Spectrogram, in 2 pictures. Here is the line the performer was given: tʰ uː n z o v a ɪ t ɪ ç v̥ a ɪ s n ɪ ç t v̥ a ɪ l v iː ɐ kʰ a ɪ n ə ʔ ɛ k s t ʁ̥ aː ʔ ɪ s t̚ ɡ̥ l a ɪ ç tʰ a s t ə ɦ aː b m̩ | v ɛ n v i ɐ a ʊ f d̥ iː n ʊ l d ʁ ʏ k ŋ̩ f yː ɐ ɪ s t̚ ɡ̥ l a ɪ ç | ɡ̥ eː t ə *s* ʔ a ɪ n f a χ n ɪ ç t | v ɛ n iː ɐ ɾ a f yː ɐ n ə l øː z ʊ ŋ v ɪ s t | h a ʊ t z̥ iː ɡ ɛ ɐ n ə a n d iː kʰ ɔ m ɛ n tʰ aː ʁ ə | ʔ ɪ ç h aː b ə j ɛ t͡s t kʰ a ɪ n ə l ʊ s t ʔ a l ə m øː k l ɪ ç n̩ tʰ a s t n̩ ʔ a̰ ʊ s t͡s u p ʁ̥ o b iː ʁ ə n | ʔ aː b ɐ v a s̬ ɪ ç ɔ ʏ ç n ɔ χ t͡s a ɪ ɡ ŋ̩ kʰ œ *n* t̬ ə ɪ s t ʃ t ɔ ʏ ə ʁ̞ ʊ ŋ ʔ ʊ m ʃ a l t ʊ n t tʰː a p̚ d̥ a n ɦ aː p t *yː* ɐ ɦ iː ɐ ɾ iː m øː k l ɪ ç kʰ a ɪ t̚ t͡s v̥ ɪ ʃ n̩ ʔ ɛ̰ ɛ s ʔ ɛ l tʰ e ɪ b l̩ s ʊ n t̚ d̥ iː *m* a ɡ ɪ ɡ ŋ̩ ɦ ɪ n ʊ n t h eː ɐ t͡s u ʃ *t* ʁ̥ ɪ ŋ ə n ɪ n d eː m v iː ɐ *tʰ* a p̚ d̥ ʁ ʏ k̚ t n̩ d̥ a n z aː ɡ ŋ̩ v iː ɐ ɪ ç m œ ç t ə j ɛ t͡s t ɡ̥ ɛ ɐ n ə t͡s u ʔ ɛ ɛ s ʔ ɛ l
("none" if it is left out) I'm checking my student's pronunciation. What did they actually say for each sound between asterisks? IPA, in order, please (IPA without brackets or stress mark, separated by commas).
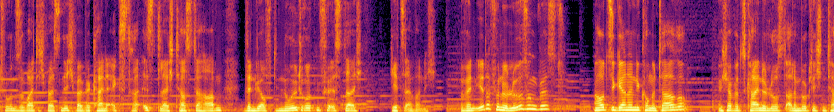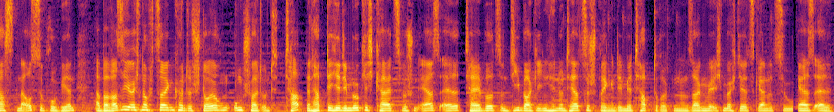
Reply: s, n, iː, b, p, tʰ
